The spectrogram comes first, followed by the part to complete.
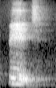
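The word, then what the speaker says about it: page: के आगे ई है, तो जब जी के आगे ई हो तो उसका उच्चारण होता है ज। जैसे देखिए क्या हुआ पेज, इसका उच्चारण क्या करेंगे ज, पेज, पेज मीन्स पेज।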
